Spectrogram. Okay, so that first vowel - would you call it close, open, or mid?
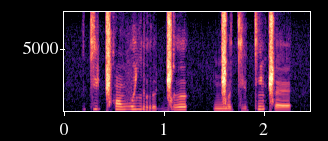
close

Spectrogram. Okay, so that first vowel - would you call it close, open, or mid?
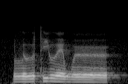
close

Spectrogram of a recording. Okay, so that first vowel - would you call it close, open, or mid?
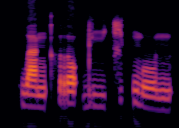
open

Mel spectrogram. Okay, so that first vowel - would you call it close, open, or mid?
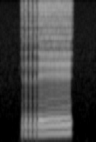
mid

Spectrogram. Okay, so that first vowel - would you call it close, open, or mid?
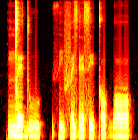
mid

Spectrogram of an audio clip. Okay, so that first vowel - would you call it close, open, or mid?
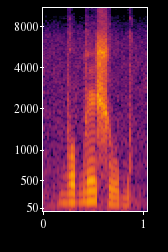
mid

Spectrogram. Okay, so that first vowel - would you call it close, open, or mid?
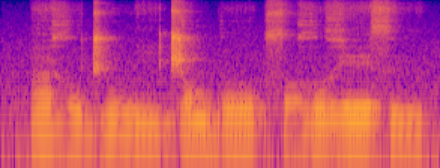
open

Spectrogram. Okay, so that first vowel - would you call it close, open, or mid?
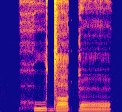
close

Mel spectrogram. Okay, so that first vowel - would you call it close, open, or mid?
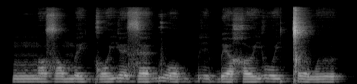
mid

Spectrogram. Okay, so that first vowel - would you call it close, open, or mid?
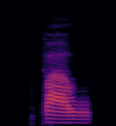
open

